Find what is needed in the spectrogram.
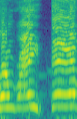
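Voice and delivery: incredulous. Real, not acted. Defender beaten on replay.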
